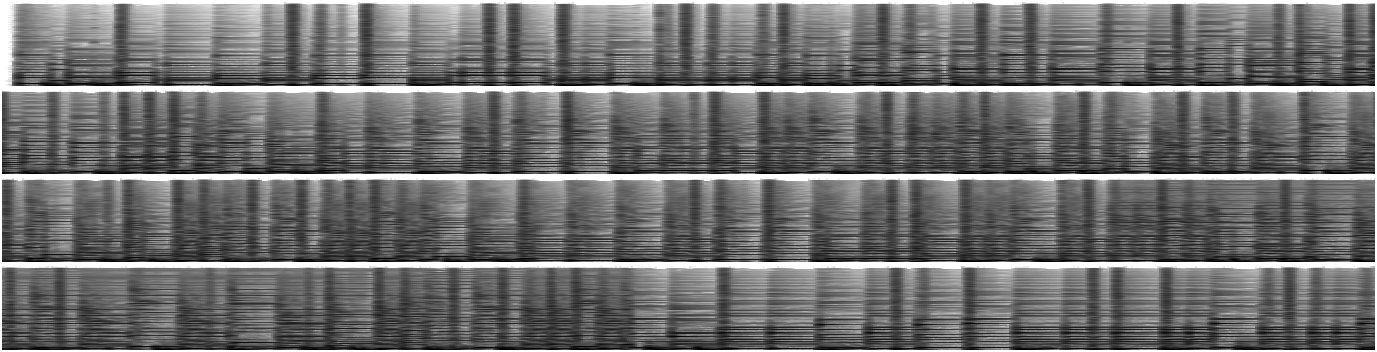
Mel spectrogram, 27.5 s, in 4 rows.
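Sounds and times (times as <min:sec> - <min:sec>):
synth arpeggio: 0:00.0 - 0:27.4.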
